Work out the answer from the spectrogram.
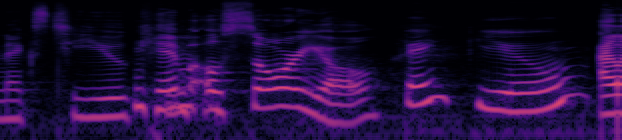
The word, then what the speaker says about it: Osorio: full name you know I was saying your last name wrong for a long time I'd be like osario and I watched all your interviews and I see how you pronounce it and I'm like it's Osorio I think it is but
